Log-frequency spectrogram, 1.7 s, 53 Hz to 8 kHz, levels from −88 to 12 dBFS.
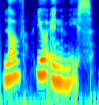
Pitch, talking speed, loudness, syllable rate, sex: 190 Hz, 110 wpm, -18 LUFS, 3.9 syllables/s, female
